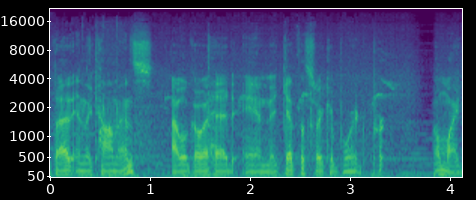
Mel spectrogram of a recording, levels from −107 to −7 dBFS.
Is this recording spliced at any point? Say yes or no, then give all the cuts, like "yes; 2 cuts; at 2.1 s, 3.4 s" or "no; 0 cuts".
yes; 1 cut; at 1.0 s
